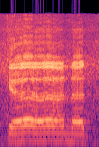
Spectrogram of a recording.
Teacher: dalam ta sedikit dikasih hamas karena sifat ta ketika sukun itu tampak hamasnya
